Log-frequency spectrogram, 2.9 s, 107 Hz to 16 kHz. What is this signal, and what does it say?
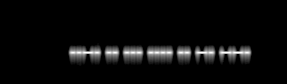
Morse code, heard as a keyed tone, about 40 wpm, 700 Hz. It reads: FISHING
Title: Sentences from Top 1000 Words - Review Part 5 - New Word Drill - 40wpm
